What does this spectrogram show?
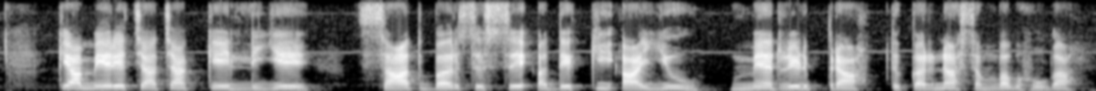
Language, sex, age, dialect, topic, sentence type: Hindi, female, 18-24, Kanauji Braj Bhasha, banking, statement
